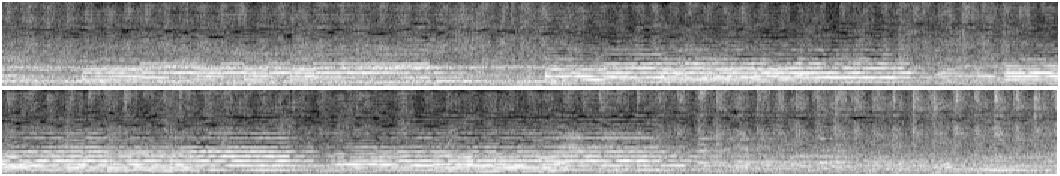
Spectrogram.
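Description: Loud, steady horn-like tones, each held for a second or two with short breaks and a change of pitch between blasts, sounding over a marching crowd.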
